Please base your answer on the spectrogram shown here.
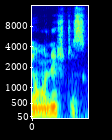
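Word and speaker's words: honest: यहां पर भी ये एच है साइलेंट और ये ऑनेस्ट का भी एच साइलेंट।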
